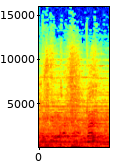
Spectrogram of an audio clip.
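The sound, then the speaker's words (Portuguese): A steady murmur of many voices from football fans, some in Arsenal shirts, chattering together in north London ahead of an Arsenal game, an indistinct babble with no words standing out, holding an even level for about a second. “Como vai ter o jogo do Arsenal e a gente está na região do norte de Londres, tem uma galera aqui com camisa do Arsenal aqui atrás e tal.”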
